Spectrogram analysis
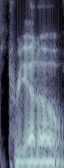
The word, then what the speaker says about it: Prieto: Prieto. Correct? Is Did I it say it wrong? Prieto? There's there's an official, it's Prieto from the.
